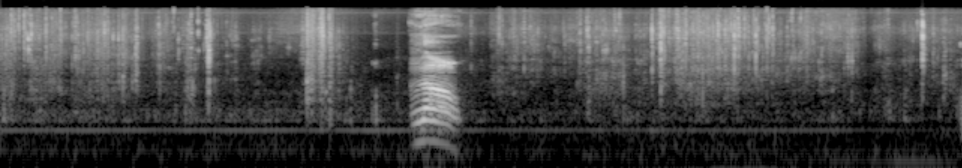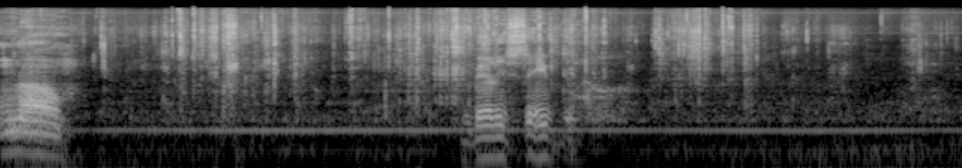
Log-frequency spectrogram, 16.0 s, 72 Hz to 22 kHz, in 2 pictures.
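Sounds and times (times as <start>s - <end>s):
foil and paper wrappers crinkling: 0.0s - 3.1s, 3.9s - 16.0s
steady low hum: 0.0s - 16.0s.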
